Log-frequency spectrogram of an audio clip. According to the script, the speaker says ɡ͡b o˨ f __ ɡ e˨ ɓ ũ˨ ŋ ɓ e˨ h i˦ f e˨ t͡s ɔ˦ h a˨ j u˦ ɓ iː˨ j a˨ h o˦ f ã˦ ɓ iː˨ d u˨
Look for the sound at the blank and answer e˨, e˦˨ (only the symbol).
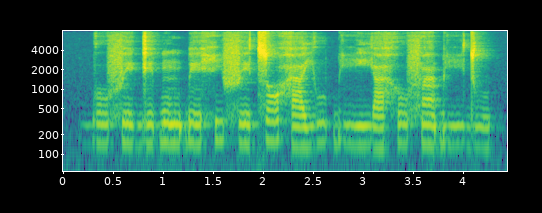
e˨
